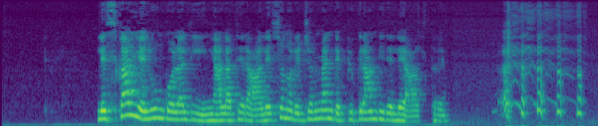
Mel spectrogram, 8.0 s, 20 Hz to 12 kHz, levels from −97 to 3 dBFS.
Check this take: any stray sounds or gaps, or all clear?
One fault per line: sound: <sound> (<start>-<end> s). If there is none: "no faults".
sound: laugh (6.6-7.8 s)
